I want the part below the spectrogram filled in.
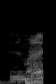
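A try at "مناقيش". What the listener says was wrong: You don't say the K.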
